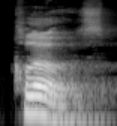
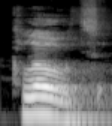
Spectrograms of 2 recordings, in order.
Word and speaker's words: clothes: well first of all this word is not cloths when we say clothes the th in the middle can often be silent close but it's not wrong if you say these letters with a the sound clothes that's also correct in some words people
